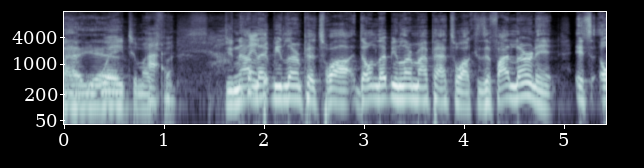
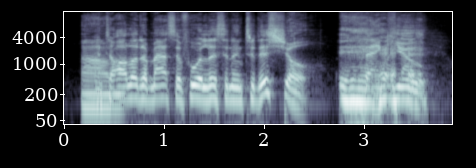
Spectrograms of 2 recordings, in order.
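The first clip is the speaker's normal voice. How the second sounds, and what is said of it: Put-on Jamaican accent. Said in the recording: “my brother suddenly became Jamaican”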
